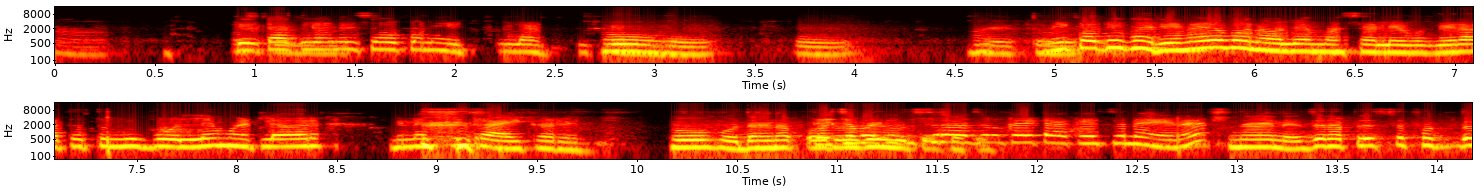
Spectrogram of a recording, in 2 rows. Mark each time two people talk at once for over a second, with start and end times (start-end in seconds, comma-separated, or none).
10.4-11.8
